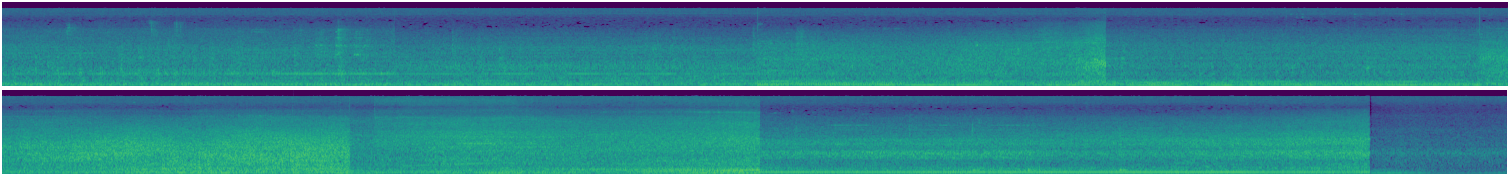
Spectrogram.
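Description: Outdoor ambience in several short spliced segments, mostly a steady low rumble with road traffic. An engine rises in pitch about twenty seconds in, and the sound drops away sharply just before the end.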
